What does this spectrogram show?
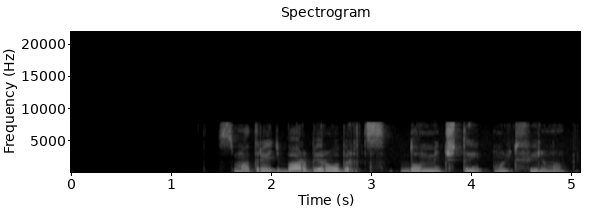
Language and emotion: Russian, neutral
